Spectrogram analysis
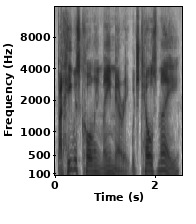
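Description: Nasal man giving calm advice. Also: mid-range voice, normal speed, no room sound. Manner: calm, instructive, repeats "okay". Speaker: debt collection expert. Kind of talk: podcast interview answers.

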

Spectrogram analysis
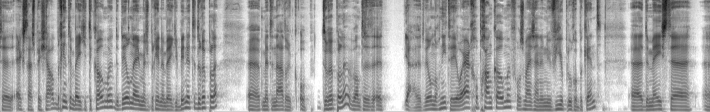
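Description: A Dutch man hosting a casual podcast, talking with many fillers and restarts. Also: on the low side. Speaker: podcast host.

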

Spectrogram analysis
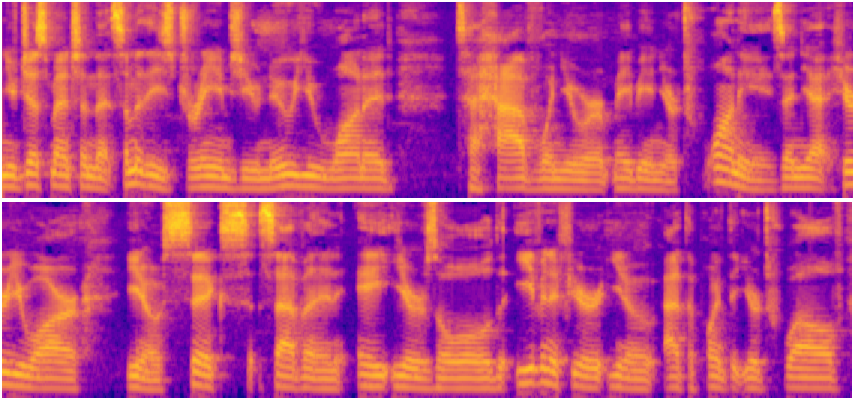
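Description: A man working as an interviewer, speaking conversationally and reflecting before asking follow-up questions. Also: lowish voice.

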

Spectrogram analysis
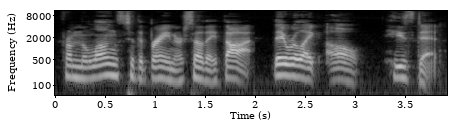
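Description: A woman with a slightly low voice trades sarcastic, wry remarks in a casual podcast chat. The sound is dry and close, with no room echo. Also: fairly quick, a bit bright. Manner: wry, sarcastic, laughs often.

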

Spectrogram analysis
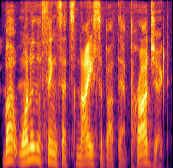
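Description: A man with an American accent, slightly high-pitched and swinging widely in pitch, talks at a moderate pace in a somewhat bright voice over a faint hiss or hum. He's an architect co-hosting a podcast, casually discussing architecture and explaining ideas while thinking aloud.

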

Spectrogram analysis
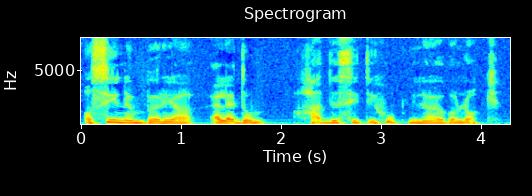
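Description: Gravelly, husky woman telling her story. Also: fairly low pitch, steady tone, mellow, no room sound. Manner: halting, measured telling with short pauses. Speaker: interviewee. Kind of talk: recounting a personal story.

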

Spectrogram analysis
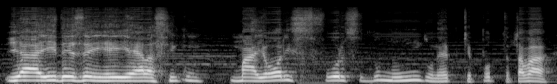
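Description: A man on a podcast panel telling a story in casual chat, relaxed and slangy, poking fun at himself. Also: on the high side, a little slow, soft background music. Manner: relaxed, slangy, self-mocking.

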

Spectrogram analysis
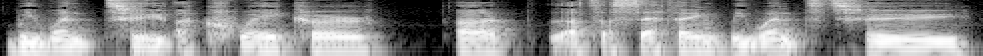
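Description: This Northern Irish man in his fifties speaks slowly in a low, husky, steady voice. He's a guest in an interview, earnestly recounting reflective personal stories in a conversational way, with plenty of "you know" thrown in.

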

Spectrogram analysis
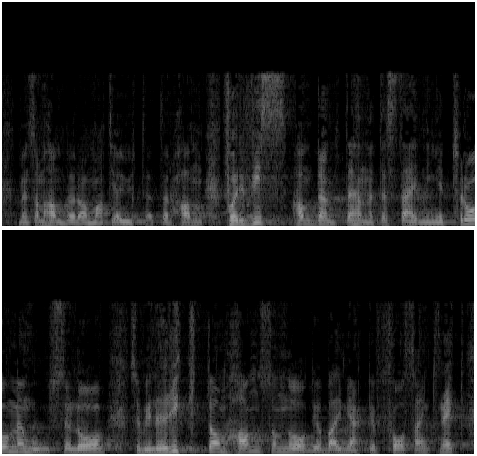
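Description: A man preaching in a dramatic storytelling style, slowing down and dropping low for emphasis. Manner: slows down and drops low for emphasis. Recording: dull sound in a long-echo hall.

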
